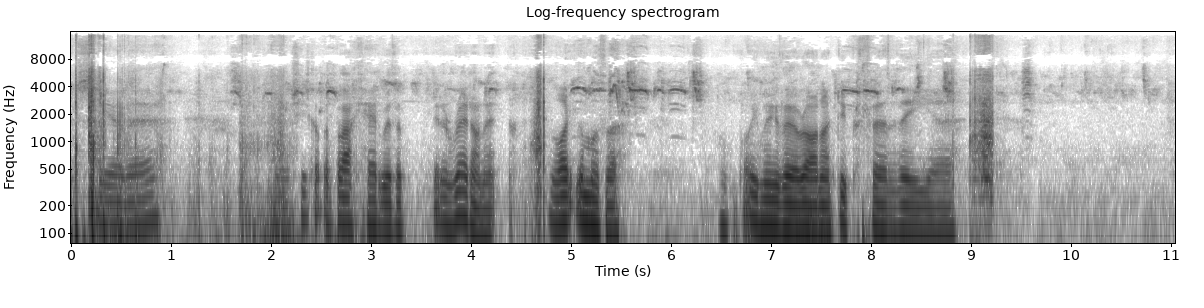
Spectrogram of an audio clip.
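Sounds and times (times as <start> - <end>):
finches chirping faintly: 0.1 - 11.0.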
